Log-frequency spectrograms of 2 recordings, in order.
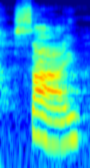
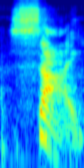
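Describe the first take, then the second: First: Said in the usual way. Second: Long sigh dropping low; withering sigh. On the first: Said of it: "What is the dramatics with the sigh?". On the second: Shown as a demonstration. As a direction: sigh it out, deeply unimpressed. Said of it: "Why are you sighing like that?".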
